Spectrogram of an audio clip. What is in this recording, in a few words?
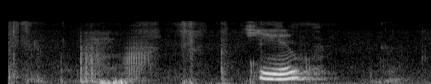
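"zuo4wei4", Mandarin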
